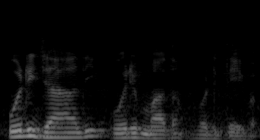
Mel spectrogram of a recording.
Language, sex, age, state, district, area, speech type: Malayalam, male, 18-30, Kerala, Kollam, rural, spontaneous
